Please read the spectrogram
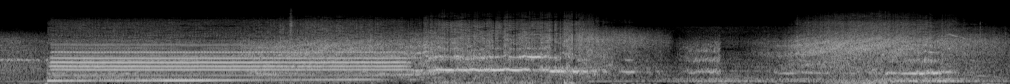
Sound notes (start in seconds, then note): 0.4 horn honking; 4.5 tires squealing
